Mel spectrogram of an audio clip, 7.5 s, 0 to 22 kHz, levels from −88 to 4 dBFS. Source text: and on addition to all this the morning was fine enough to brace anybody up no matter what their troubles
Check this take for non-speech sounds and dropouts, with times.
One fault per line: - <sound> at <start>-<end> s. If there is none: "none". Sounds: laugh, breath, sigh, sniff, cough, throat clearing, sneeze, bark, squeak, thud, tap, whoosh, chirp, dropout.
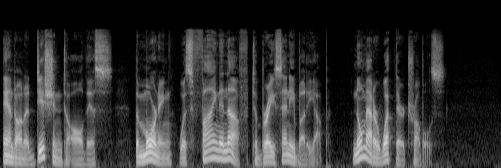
none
